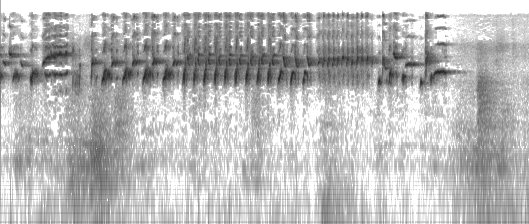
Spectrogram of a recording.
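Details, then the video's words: European goldfinch song, described as Moroccan and recorded live, in a revival of a traditional singing style: a dense, fast run of high tinkling, buzzy twitters for over four seconds before fading into soft noise. "تغريد الحسون المراكشي"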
